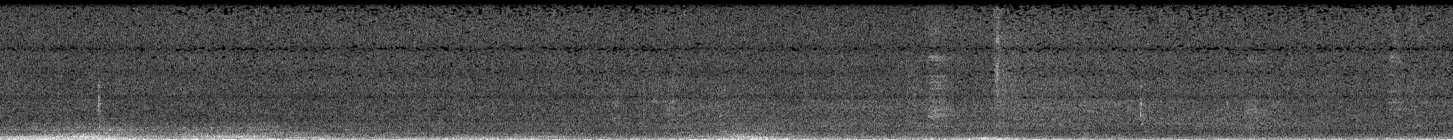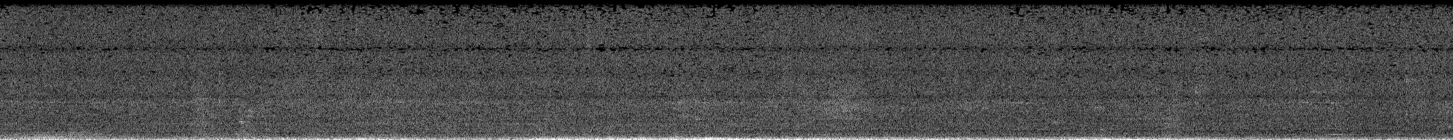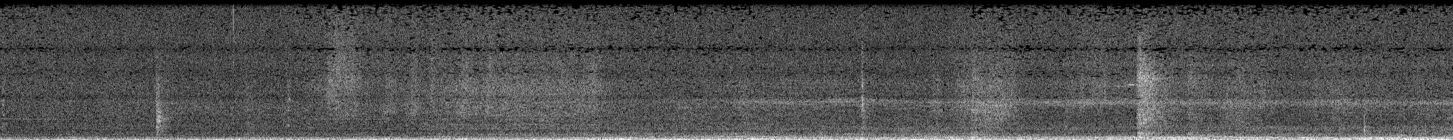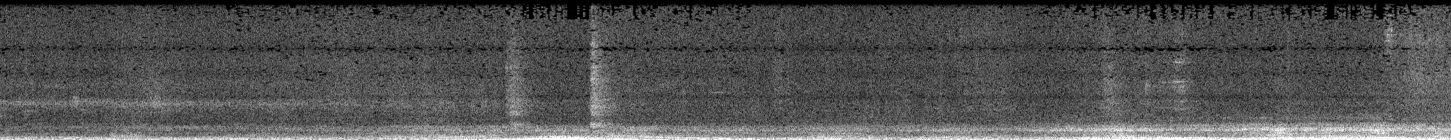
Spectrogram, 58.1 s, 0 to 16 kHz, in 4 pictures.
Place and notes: Estr. dos Índios - Bairro do Limoeiro, Arujá - SP, 07432-575, Brasil - Paisagem Sonora para projeto interdisciplinar de captação de áudio e trilha sonora
Áudio captado com intuito de compor um paisagem sonora de um cena sonorizada em aula.
Por ter sido captado em Arujá uma cidade com cerca de 85.000 mil habitantes nos traz o silêncio e a calmaria de uma cidade de interior, diferente da quantidade massiva de sons presentes na cidade de São Paulo durante todo o dia, no áudio o que nós recorda que estamos em uma metrópole são os sons de aviões, e carros ao longe passando na estrada, podemos ouvir também o latido constante de um cachorro em certos momento e pessoas fazendo suas tarefas diárias.
- Bairro do Limoeiro, Arujá - SP, Brazil, April 2019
